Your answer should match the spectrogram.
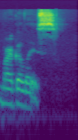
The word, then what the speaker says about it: Margulies: I'm here joined today with Rabbi Ariel and Chana Margulies.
